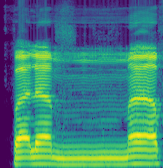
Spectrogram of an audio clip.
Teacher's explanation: میم مشدد ہے، غنہ کریں گے، آواز ناک میں چھپائیں گے۔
